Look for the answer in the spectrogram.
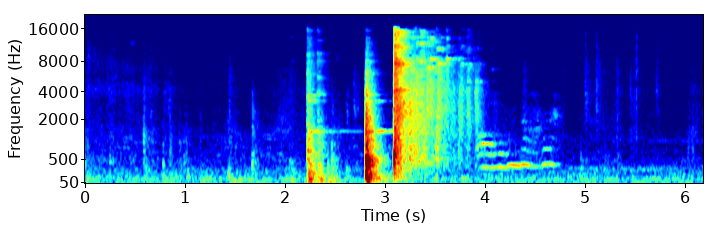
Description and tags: Empty glass brokes with young lady exclamation
A glass falls down in a pub close to the Waterloo Station, London. A young girl react.
- PSC M4 MKII
- Tascam DR40
No post production done.
beer, broken, exclamation, glass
